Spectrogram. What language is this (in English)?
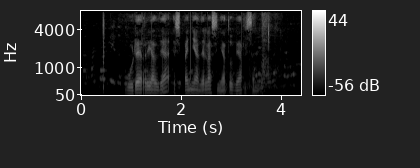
Basque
